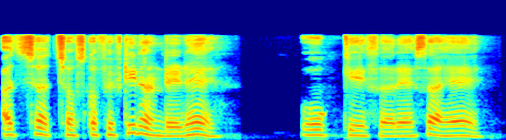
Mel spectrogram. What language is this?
Hindi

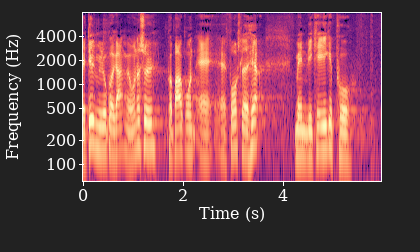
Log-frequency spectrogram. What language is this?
Danish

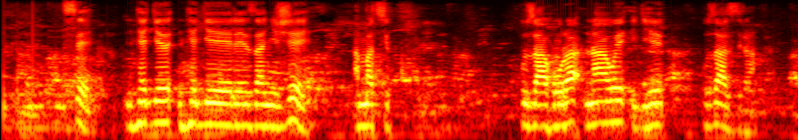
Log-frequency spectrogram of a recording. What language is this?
Kinyarwanda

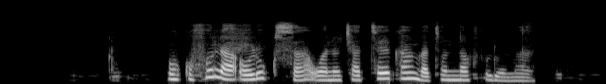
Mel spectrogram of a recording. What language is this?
Ganda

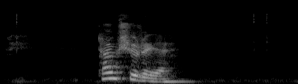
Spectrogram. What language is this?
Turkish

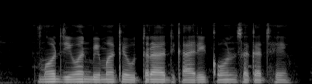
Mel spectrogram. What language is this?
Chhattisgarhi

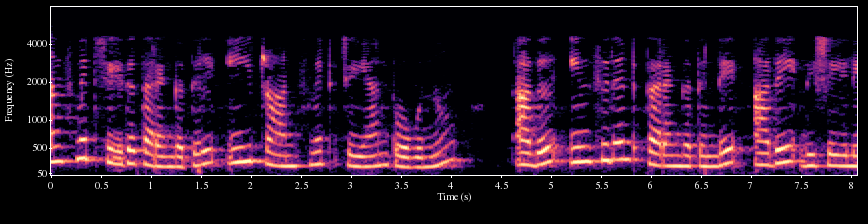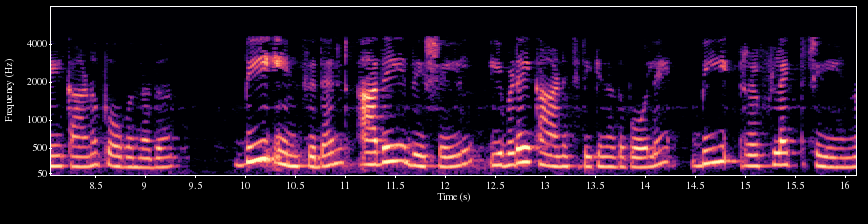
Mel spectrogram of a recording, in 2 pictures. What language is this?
Malayalam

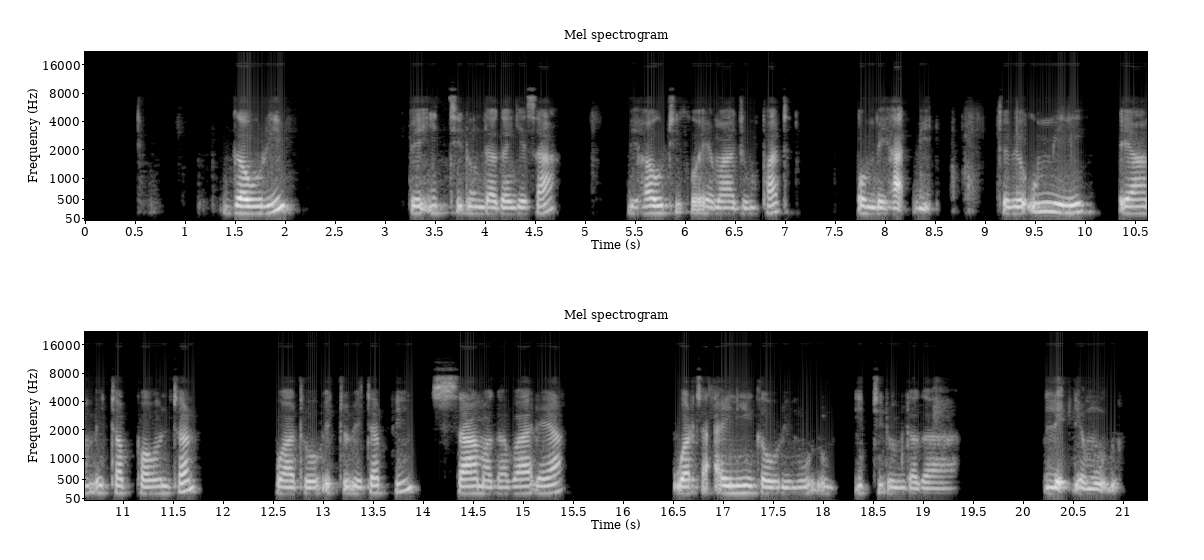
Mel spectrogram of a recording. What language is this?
Fula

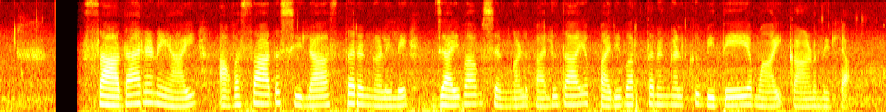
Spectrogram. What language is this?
Malayalam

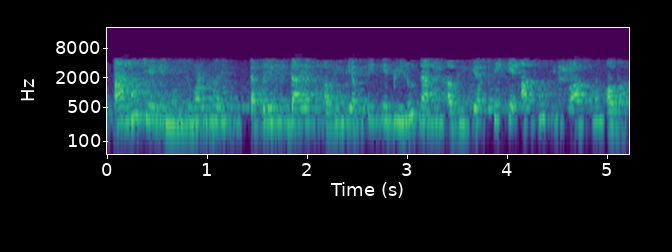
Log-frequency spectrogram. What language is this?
Gujarati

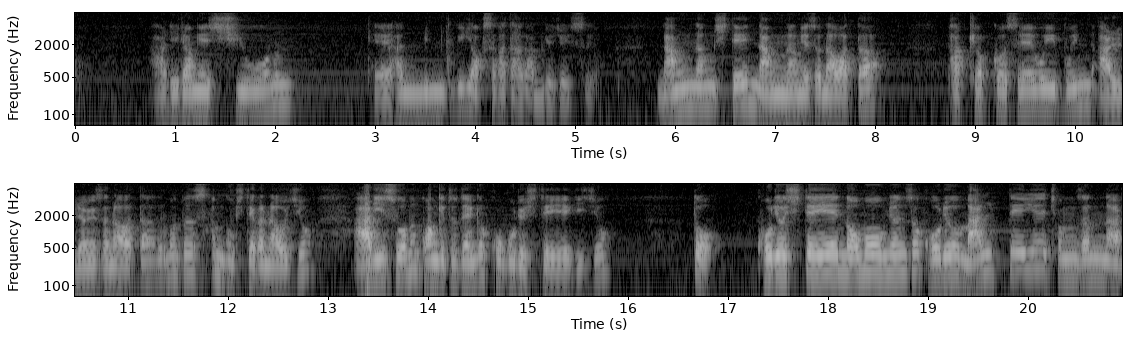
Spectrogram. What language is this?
Korean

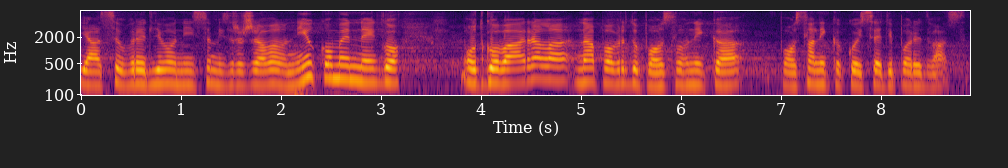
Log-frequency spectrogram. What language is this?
Serbian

